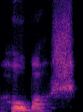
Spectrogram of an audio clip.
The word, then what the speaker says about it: Holbox: Kimberly who said old whole box is that correct whole box h-o-l-b-o-x is the correct way of spelling it but whole Bosch is the way is pronounced okay I'm still gonna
